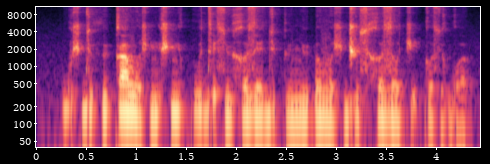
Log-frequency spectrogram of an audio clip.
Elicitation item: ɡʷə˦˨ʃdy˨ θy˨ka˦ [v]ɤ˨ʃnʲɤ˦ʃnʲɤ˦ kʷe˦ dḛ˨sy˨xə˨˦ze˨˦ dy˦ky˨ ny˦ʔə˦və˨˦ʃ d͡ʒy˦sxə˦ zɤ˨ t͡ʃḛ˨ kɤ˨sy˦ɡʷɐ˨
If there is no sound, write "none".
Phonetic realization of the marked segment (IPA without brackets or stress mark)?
v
